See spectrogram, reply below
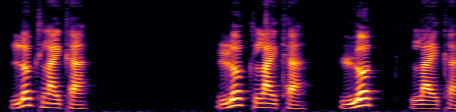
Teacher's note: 那个 look 哎，做个动作，没有这个爆破出来。like a 连到一块儿。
